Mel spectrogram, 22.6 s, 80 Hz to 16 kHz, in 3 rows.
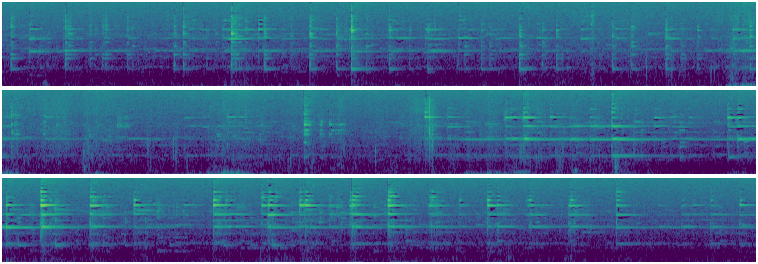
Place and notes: {"title": "Vallefiorita, Pizzone, IS", "date": "2010-08-21 08:00:00", "description": "Cow bells in a pristine environment", "latitude": "41.69", "longitude": "13.98", "timezone": "Europe/Rome"}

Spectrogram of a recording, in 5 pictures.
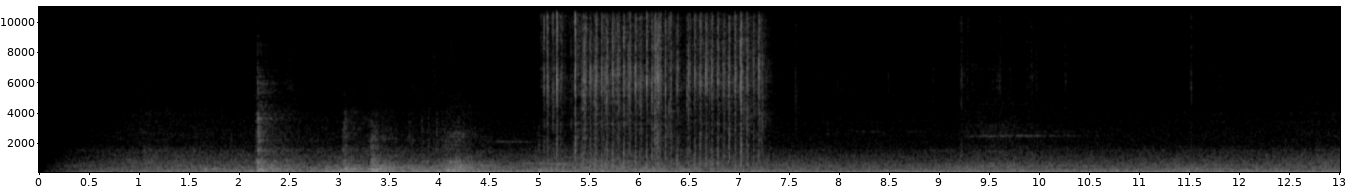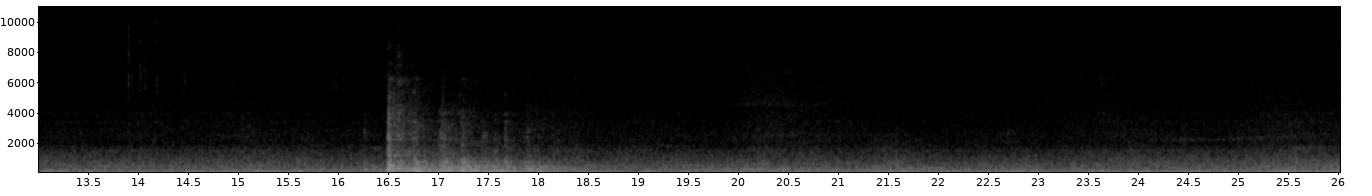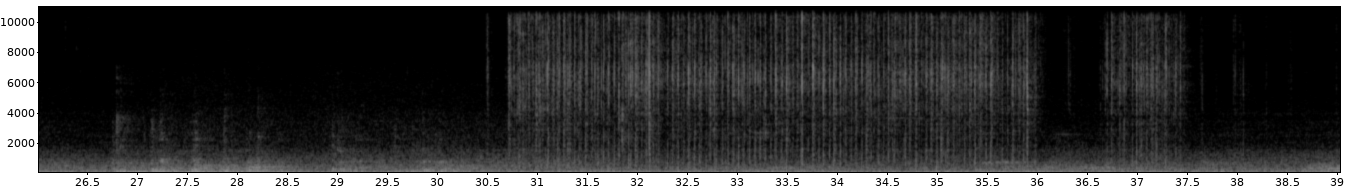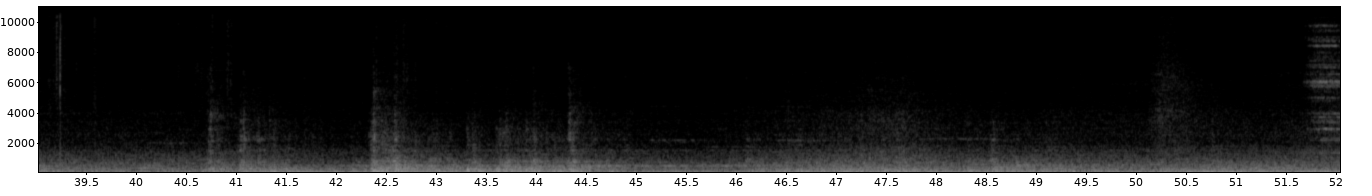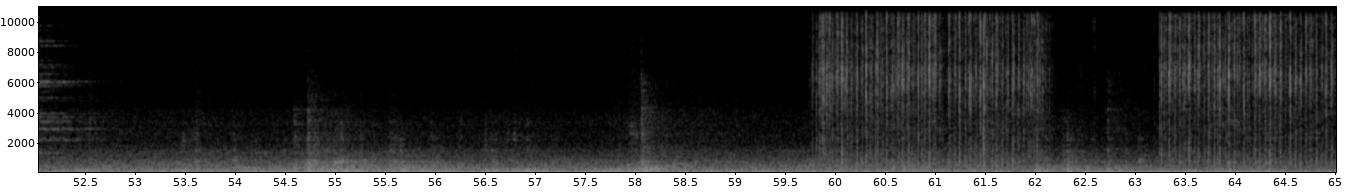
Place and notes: {"title": "Tallinn, Kultuurikatel - butterfly window", "date": "2011-07-08 10:10:00", "description": "tallinn, kultuurikatel, upper floor, half dead butterfly at window", "latitude": "59.44", "longitude": "24.75", "timezone": "Europe/Tallinn"}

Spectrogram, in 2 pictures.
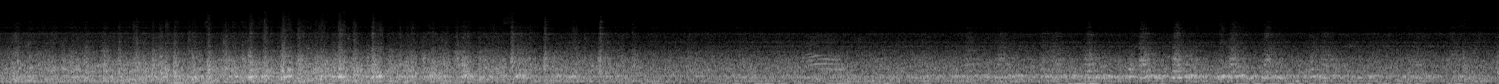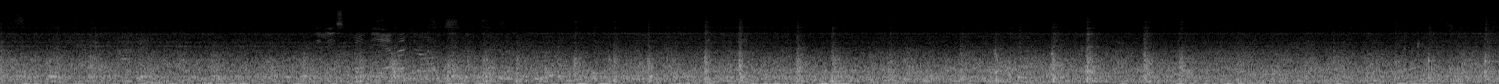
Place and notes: {"title": "Postojna, Slovenien - Train inside Postojna cave", "date": "2014-09-07 13:57:00", "description": "This beutiful train ride is like an Indiana jones adventure, that is nice to listen to, and truely beautiful to expirience. I Daniel was siting in front with my tascam recorder.", "latitude": "45.78", "longitude": "14.20", "altitude": "539", "timezone": "Europe/Ljubljana"}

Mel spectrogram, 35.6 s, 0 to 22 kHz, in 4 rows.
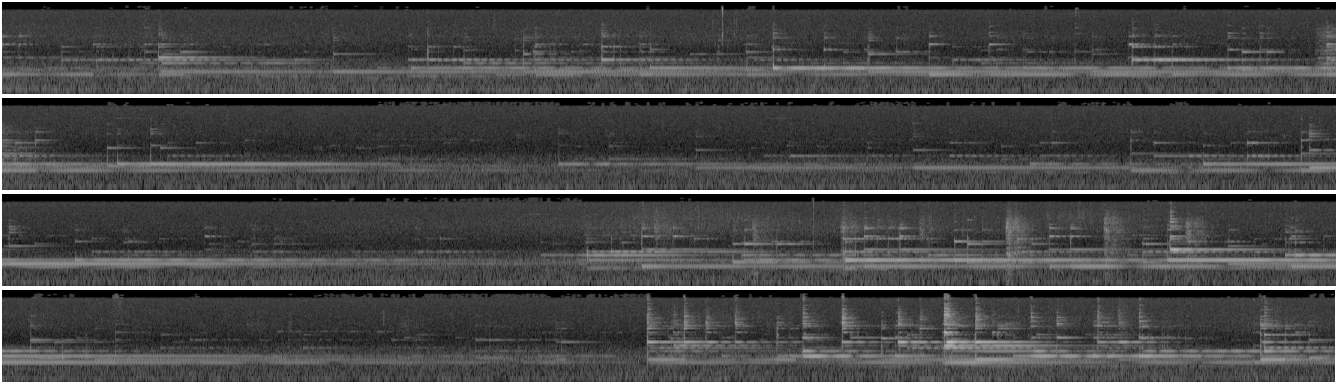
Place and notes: {"title": "My friend's Garden, Drummagh, Co. Leitrim, Ireland - Windchimes and Guide/Assistance Dog", "date": "2014-03-25 11:40:00", "description": "This is the sound of my friend's windchimes, and the lovely situation of us, and her Guide/Assistance Dog hanging out in the garden and listening to them. This is a quiet neighbourhood on the outskirts of Carrick, so you can just hear a bit of someone digging nearby, the birds in the trees and the swelling of the wind as it passes over. We shared some nice moments standing there, my friend smoking, the chimes chiming, the dog sniffing the recorder, and the sunshine shining, with just the tiniest chill in the air. Beautiful sounds, sorry for the bit of wind distortion here and there in the recording.", "latitude": "53.95", "longitude": "-8.08", "altitude": "50", "timezone": "Europe/Dublin"}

